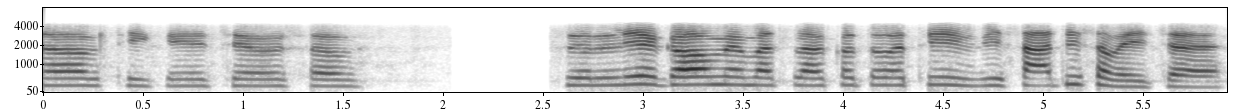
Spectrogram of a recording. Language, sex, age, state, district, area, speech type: Maithili, female, 45-60, Bihar, Saharsa, rural, conversation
